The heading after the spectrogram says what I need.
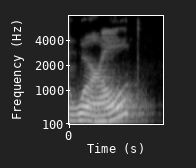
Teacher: Muitas vezes você nem ouve o D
